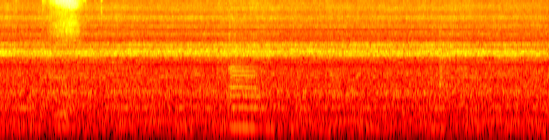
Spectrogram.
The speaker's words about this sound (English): Not a lot I can do about that in the background. It's the air conditioner.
